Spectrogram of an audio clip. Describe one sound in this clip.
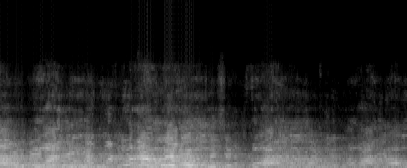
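An elderly man shouts as he pushes between the women.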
